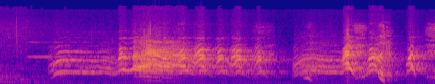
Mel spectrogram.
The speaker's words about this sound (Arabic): كلب اسود اهو ده اهو ده الحارس الكبير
